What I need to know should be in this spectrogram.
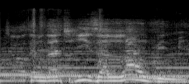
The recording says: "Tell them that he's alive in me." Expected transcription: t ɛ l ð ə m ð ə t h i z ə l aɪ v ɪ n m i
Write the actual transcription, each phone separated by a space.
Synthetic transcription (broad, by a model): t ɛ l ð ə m ð ə t h i z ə l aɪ w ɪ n m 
